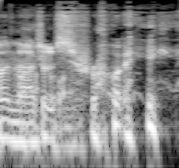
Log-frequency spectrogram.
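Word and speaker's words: ménage à trois: Menage a Trois, or Menage a Troy, I guess I should pronounce. It's it Menage a Troy.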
